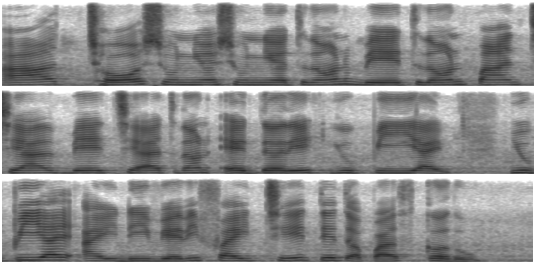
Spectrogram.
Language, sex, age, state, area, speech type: Gujarati, female, 18-30, Gujarat, rural, read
